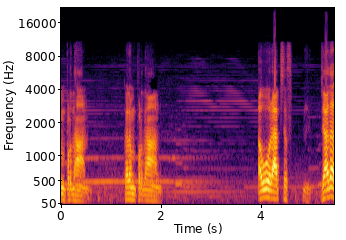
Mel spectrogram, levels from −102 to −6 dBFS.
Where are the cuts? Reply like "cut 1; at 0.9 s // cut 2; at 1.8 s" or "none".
cut 1; at 2.0 s // cut 2; at 3.8 s

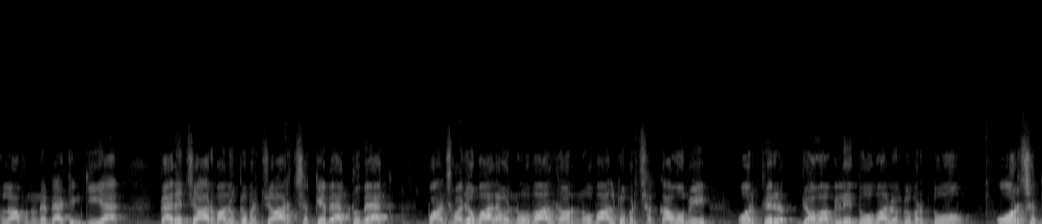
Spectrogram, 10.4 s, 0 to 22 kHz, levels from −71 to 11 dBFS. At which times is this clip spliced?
none

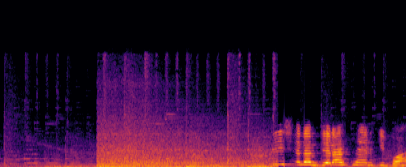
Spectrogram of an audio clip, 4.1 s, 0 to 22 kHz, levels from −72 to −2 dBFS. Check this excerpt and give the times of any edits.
cut 1; at 2.5 s

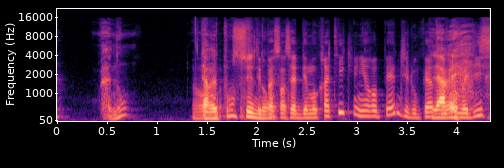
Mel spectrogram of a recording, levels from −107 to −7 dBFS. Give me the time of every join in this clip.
none

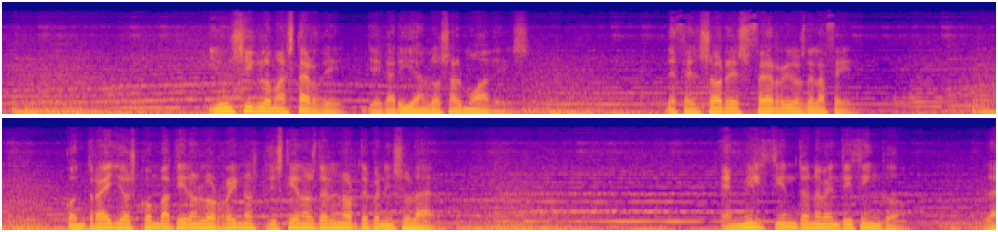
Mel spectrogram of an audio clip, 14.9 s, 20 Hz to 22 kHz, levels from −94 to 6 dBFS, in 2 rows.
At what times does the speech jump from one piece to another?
none

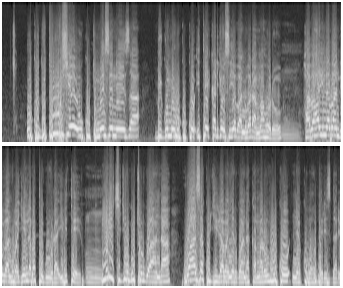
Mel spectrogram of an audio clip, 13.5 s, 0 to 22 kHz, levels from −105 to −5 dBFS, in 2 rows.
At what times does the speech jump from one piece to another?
cut 1; at 8.6 s

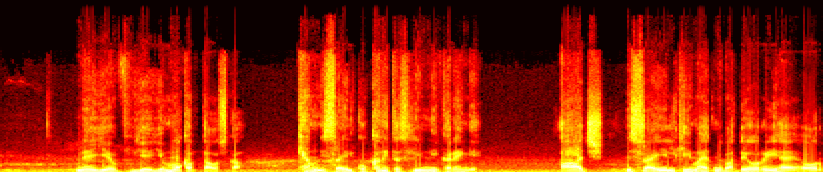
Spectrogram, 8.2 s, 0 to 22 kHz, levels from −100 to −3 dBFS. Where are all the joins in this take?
none

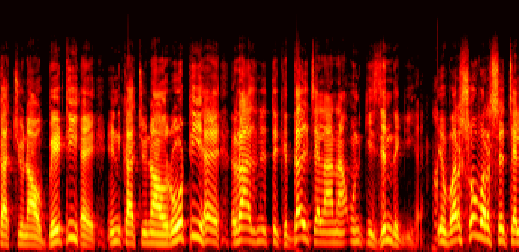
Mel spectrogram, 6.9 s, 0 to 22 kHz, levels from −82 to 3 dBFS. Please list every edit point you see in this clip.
cut 1; at 5.7 s

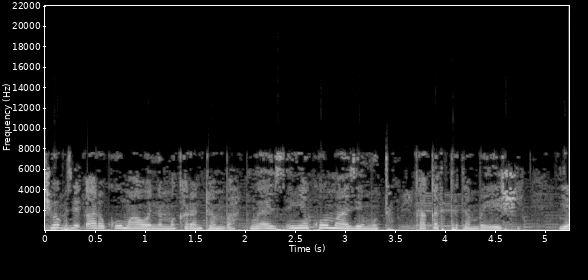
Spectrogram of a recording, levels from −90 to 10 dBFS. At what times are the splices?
cut 1; at 2.0 s // cut 2; at 3.5 s

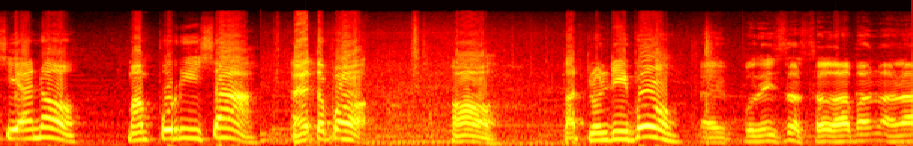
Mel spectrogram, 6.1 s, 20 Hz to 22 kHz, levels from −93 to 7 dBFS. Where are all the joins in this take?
cut 1; at 1.8 s // cut 2; at 4.6 s

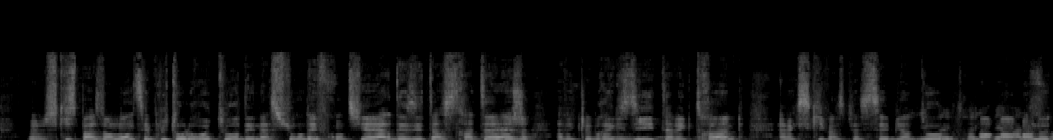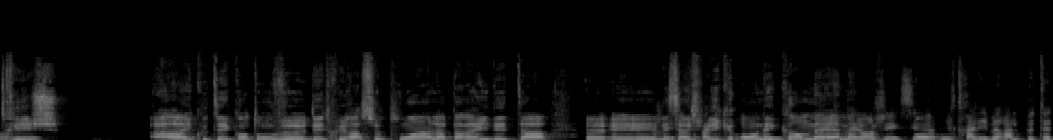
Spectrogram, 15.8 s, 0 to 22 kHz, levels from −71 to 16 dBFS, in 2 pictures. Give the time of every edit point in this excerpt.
cut 1; at 10.3 s

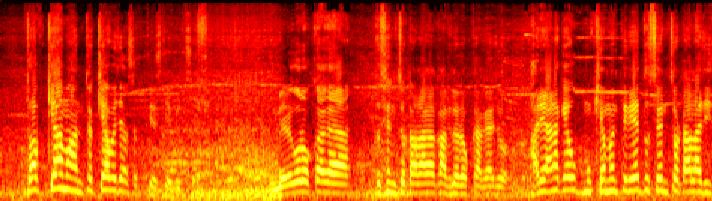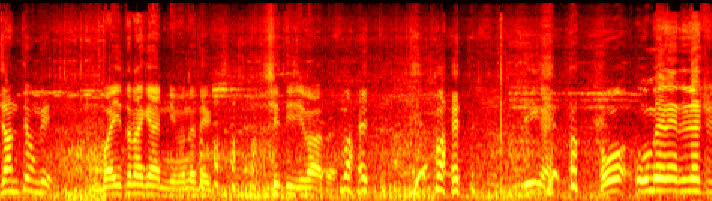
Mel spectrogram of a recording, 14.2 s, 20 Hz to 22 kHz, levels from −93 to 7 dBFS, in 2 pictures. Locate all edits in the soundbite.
none

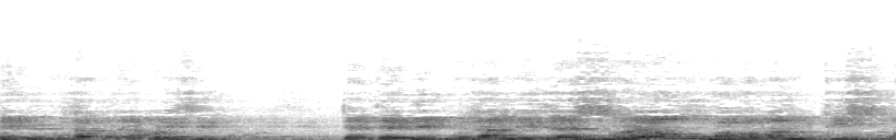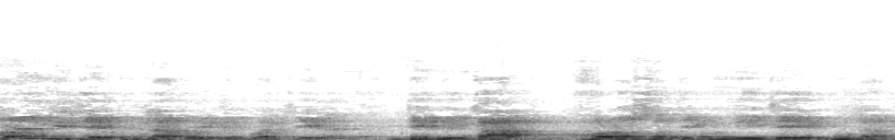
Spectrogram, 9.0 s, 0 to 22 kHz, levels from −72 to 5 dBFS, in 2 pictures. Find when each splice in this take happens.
none

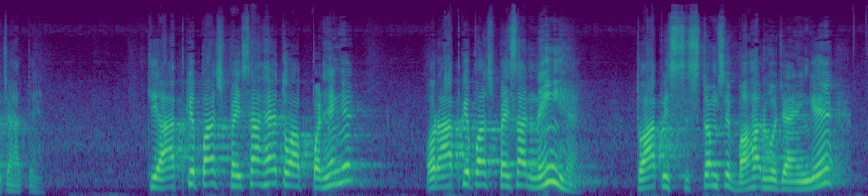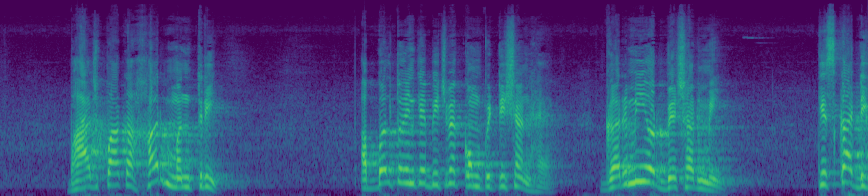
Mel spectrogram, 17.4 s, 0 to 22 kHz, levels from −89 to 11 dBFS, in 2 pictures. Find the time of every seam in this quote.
cut 1; at 8.4 s

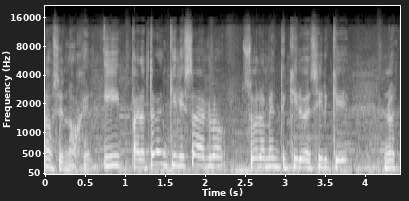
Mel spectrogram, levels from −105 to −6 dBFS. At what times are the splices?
none

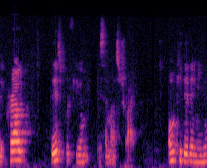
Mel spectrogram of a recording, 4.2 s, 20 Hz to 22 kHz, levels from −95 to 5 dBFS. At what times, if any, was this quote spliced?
none

